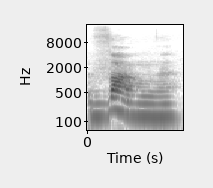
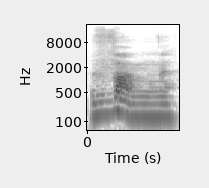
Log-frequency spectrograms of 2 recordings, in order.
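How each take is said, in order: First: The vowel sits between U and A. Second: The same.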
